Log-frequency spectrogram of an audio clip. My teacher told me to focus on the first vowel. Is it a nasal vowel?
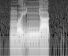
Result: no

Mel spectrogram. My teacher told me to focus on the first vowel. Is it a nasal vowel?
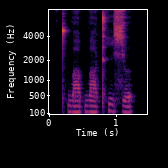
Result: no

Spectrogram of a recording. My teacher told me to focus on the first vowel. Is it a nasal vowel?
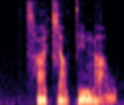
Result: yes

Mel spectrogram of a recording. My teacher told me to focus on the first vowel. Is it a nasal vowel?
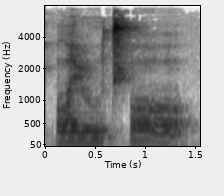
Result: no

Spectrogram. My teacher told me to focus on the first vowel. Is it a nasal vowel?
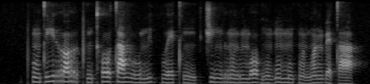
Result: yes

